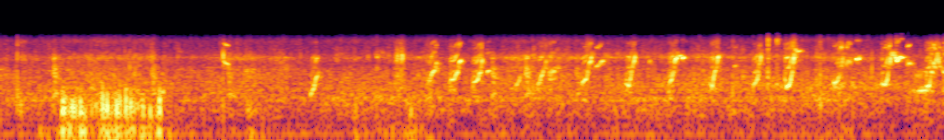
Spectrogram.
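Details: Pet guinea pig eating a leaf: dry crunching and rapid clicking bites, sparse at first and then in quick irregular bursts, with a short low rustle near the start.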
